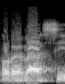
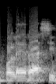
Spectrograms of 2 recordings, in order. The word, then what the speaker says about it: korelasi: Ini koefisien korelasi nih, bukan kolerasi nih. Korelasi ini namanya ya. Ini salah nih.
